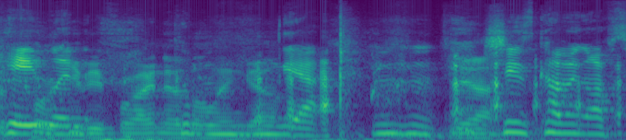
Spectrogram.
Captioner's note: laughs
